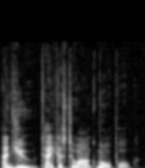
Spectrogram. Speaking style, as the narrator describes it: said Kanina firmly

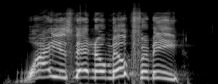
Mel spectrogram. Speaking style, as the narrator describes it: He screamed, his face contorting

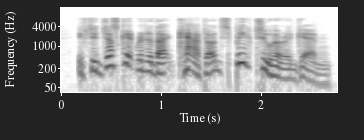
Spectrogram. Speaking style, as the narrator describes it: Ron said angrily

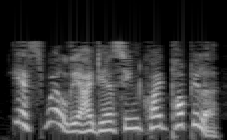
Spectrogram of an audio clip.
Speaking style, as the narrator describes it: said Hermione happily

